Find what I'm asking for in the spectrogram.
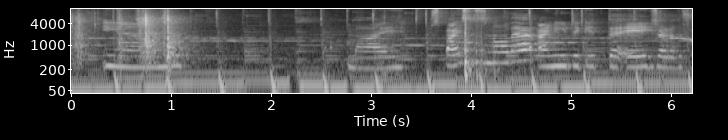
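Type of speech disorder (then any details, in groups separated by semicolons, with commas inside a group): None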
